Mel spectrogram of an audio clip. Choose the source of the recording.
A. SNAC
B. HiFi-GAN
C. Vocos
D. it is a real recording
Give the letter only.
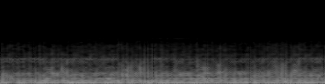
C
